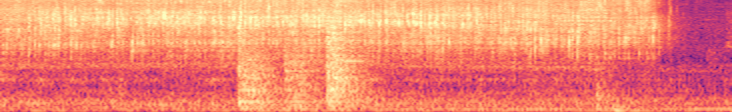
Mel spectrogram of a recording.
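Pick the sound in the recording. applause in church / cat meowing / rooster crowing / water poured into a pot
water poured into a pot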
